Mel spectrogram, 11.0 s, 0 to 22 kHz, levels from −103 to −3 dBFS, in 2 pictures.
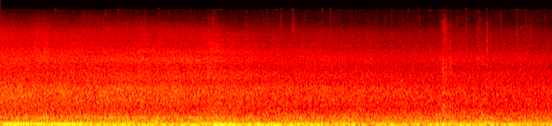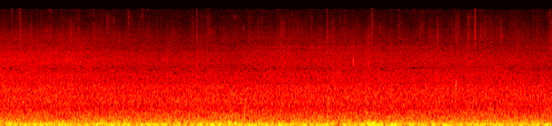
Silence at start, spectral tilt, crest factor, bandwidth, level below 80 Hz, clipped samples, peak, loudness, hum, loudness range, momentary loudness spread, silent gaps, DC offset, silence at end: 0 s; -6 dB/octave; 16 dB; 12 kHz; -36 dBFS; under 0.1%; -20 dBFS; -38 LUFS; none; 4 LU; 7 LU; none; under 0.1%; 0 s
